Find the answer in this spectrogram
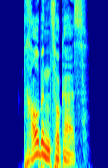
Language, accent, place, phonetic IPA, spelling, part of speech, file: German, Germany, Berlin, [ˈtʁaʊ̯bn̩ˌt͡sʊkɐs], Traubenzuckers, noun, De-Traubenzuckers.ogg
- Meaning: genitive singular of Traubenzucker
